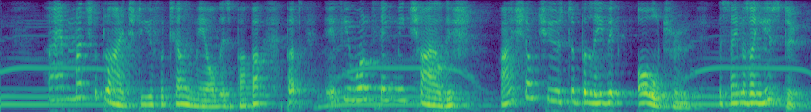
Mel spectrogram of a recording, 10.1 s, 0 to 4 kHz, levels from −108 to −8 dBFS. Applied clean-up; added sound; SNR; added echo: none; Alarm; 15 dB; reverberation time 1.2 s.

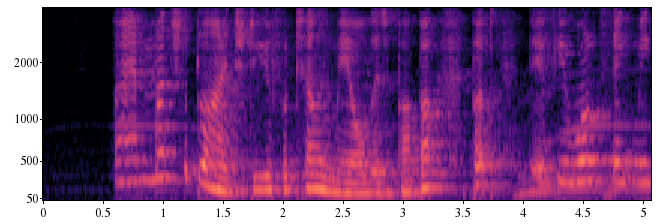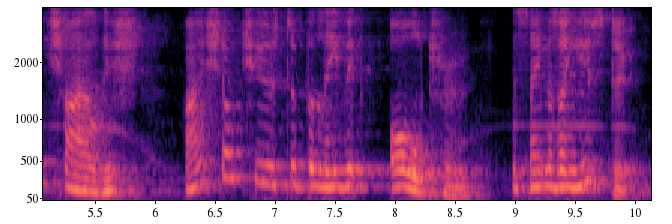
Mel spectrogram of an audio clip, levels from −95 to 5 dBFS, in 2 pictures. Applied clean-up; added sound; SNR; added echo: neural separator model SepFormer DNS4.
